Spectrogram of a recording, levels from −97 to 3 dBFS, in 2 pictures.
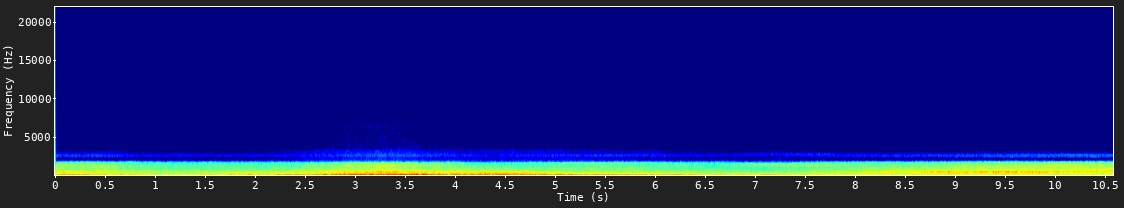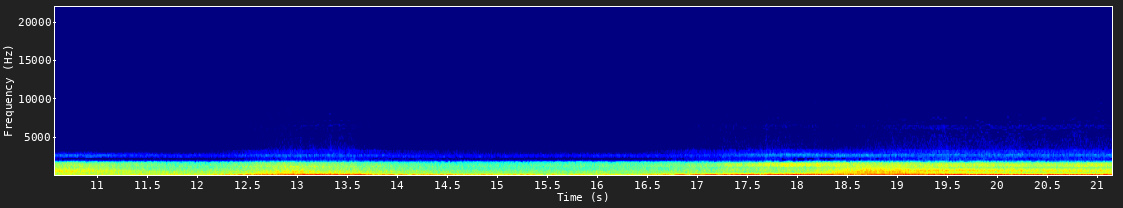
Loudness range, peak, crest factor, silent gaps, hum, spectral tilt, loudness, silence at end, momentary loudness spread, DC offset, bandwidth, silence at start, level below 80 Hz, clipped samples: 13 LU; -2 dBFS; 16 dB; none; none; -12 dB/octave; -22 LUFS; 0 s; 18 LU; under 0.1%; 1.9 kHz; 0 s; -20 dBFS; under 0.1%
